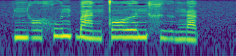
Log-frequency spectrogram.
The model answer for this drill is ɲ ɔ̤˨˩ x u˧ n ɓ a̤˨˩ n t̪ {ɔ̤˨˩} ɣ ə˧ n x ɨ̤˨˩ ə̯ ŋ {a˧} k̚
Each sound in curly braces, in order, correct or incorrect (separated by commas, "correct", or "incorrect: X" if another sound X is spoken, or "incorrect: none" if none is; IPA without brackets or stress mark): incorrect: ɔ˧, incorrect: a˨˩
